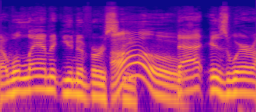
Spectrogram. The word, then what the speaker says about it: Willamette: I don't know about great, but the above average, should we say, Willamette University.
